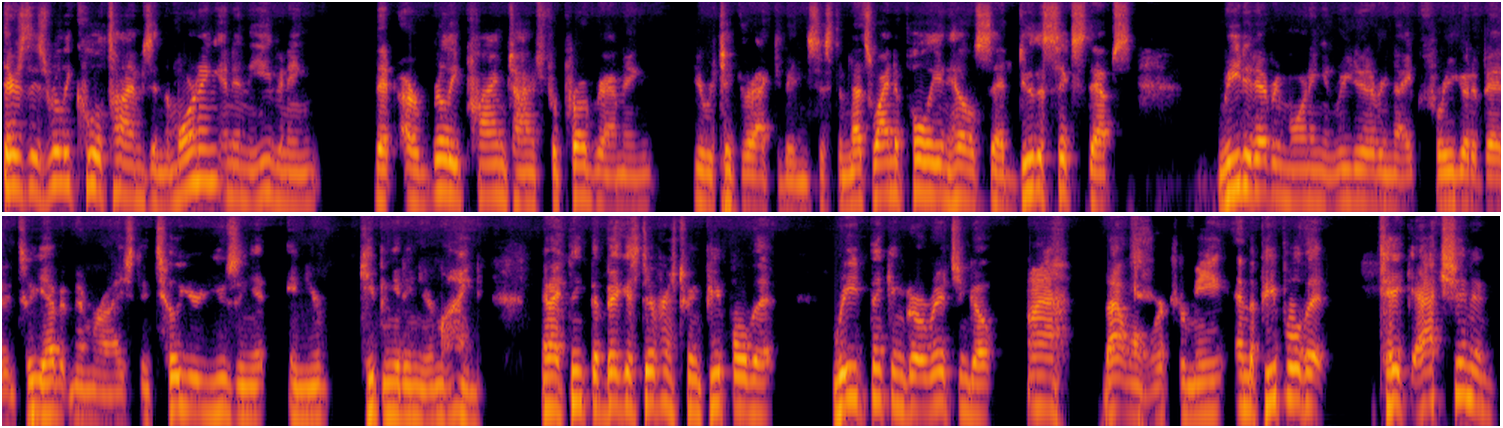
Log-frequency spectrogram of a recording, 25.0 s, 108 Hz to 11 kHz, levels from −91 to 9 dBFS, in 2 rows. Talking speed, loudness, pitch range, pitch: 220 wpm, -19 LUFS, 130-175 Hz, 155 Hz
